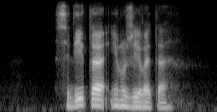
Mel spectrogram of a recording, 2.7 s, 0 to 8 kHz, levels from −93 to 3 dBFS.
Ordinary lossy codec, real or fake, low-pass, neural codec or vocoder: Opus, 16 kbps; fake; 7.2 kHz; codec, 16 kHz, 8 kbps, FunCodec, trained on Chinese and English, 25 frames a second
